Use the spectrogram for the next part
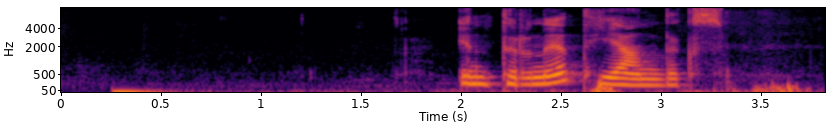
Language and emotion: Russian, neutral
